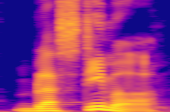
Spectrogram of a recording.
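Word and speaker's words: blastema: we have the word blastima it's blast plus ema noun from circa 1823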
